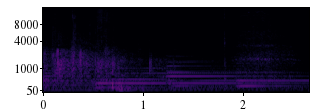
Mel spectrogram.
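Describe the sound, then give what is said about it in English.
A crowd claps for degree recipients in a dense patter that quickly thins out, while steady sustained musical tones swell up and carry on beneath the fading applause. “Let's give our degree recipients another round of applause.”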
